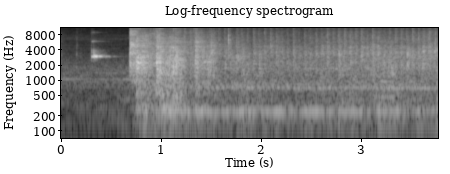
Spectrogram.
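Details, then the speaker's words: Garage door opener triggered through a relay by a converted car alarm; a click, then the opener motor starts and settles into a steady even hum with faint chain rattle, working normally. "that's all there is to it you can press it again that's the relay buzzing"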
